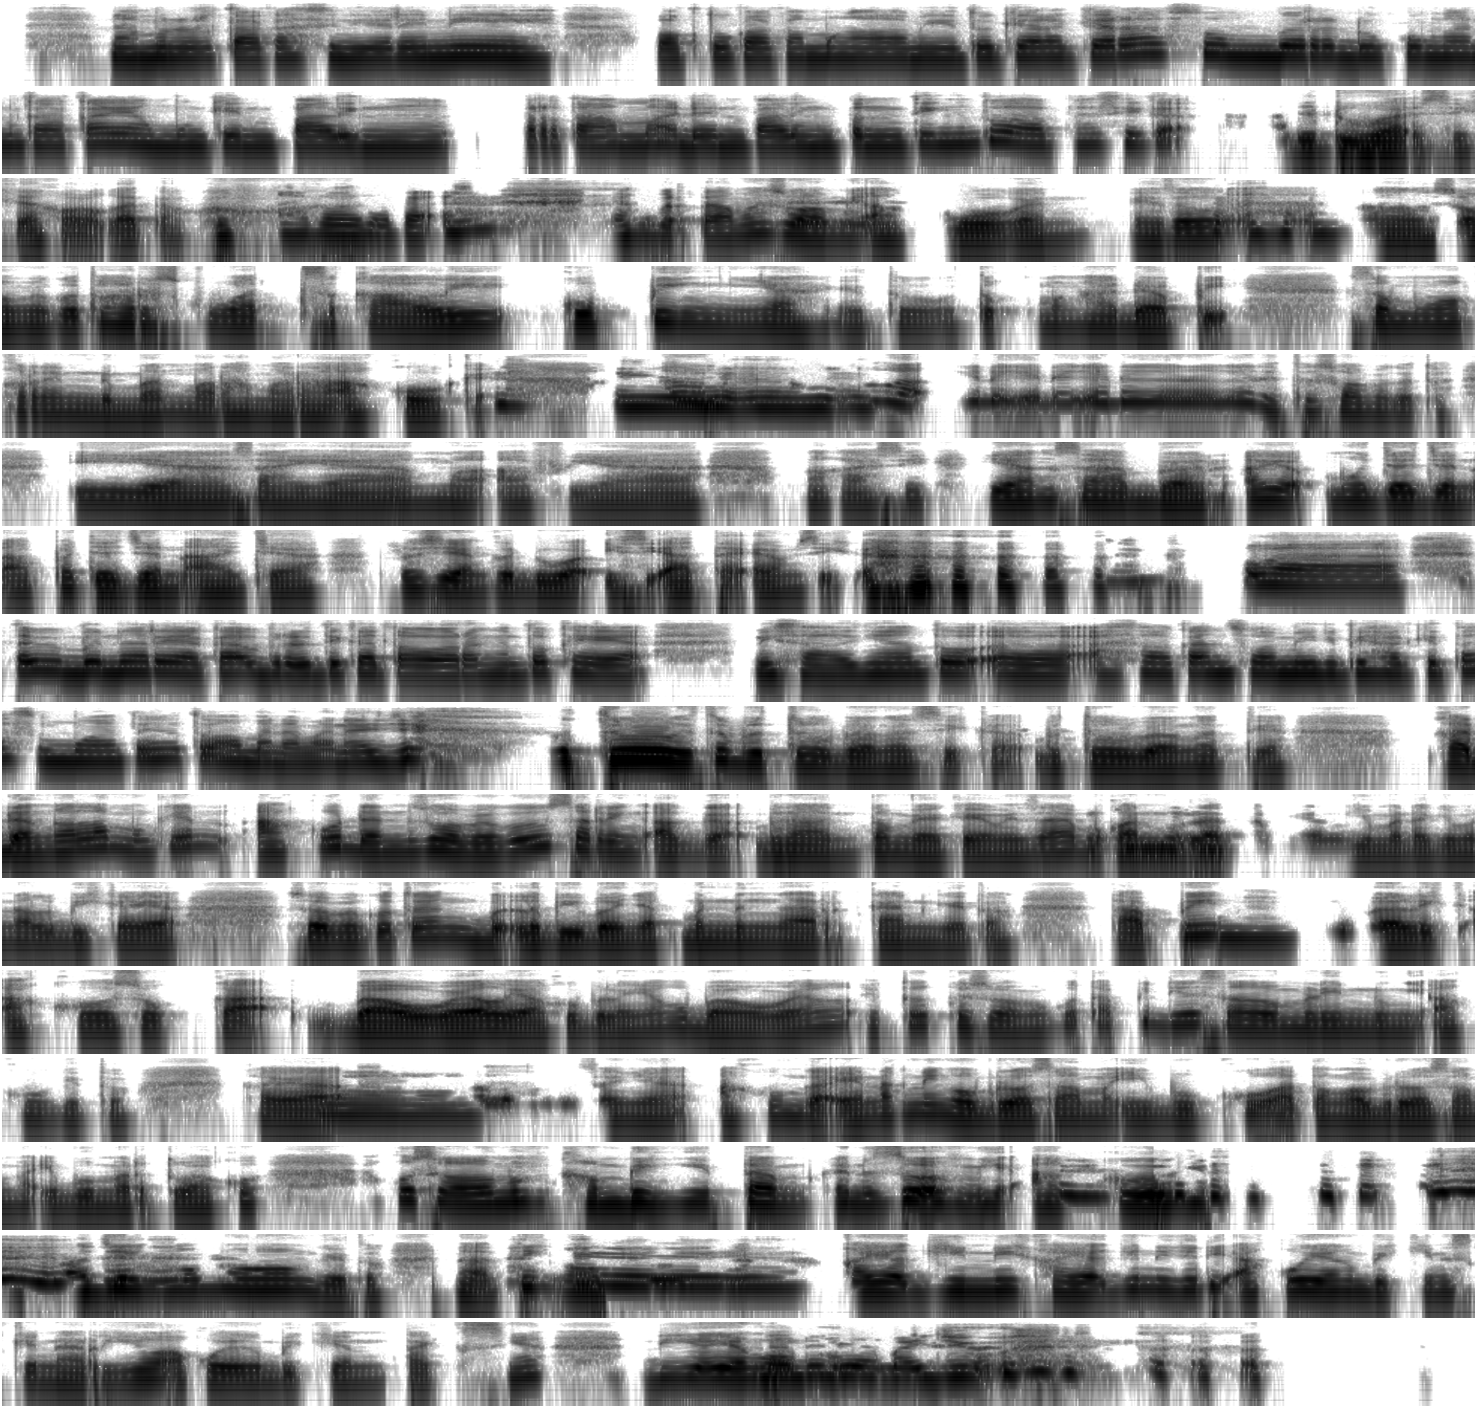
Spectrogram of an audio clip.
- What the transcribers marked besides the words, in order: laughing while speaking: "aku"; chuckle; chuckle; chuckle; laughing while speaking: "mengkambing hitamkan suami aku"; laugh; chuckle
- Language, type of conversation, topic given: Indonesian, podcast, Bagaimana cara kamu menjaga kesehatan mental saat sedang dalam masa pemulihan?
